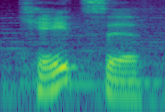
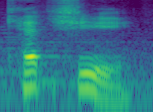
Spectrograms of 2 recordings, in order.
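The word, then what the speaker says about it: Cait Sith: Kate Sith, or how I found it it's apparently supposed to be pronounced, Ket Shi, is the support for this Lost Chapter.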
